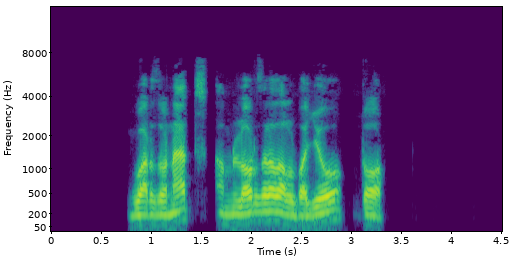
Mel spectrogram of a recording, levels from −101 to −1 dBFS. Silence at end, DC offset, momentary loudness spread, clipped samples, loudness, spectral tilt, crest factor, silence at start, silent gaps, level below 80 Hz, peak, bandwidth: 1.2 s; under 0.1%; 8 LU; under 0.1%; -16 LUFS; -7.5 dB/octave; 18 dB; 0.8 s; 1.58-1.63 s; -56 dBFS; -2 dBFS; 6.8 kHz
